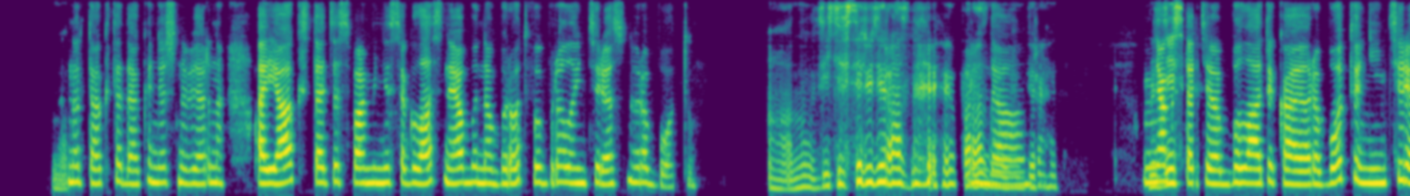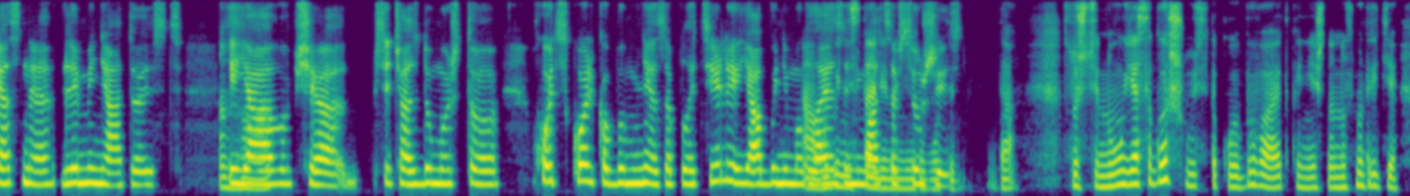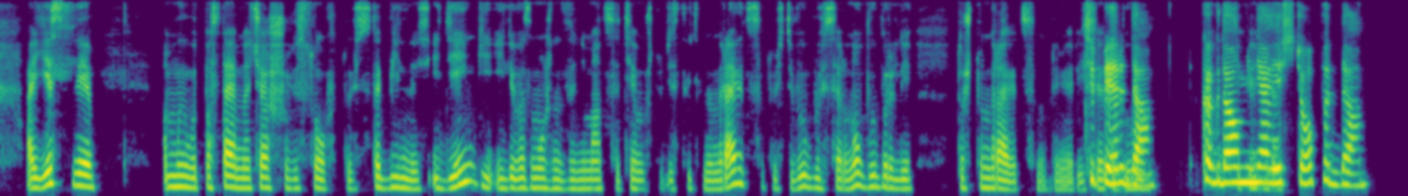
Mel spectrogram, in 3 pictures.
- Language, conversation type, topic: Russian, unstructured, Как вы выбираете между высокой зарплатой и интересной работой?
- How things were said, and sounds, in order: tapping; laughing while speaking: "везде все люди разные, по-разному выбирают"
